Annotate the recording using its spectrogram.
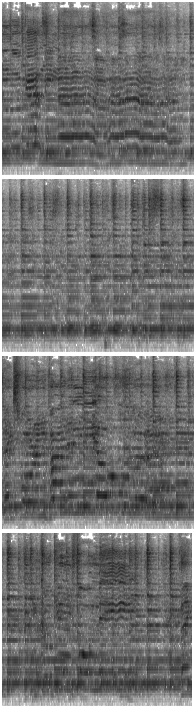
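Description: Ukulele strummed in a steady rhythm of chords.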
